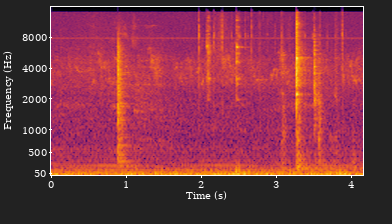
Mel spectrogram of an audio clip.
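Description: A wrench clinking against a nut and bolt as the nut is worked loose: a few sharp metallic clicks, the loudest about a second in and a little after three seconds, over a steady low rumble.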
